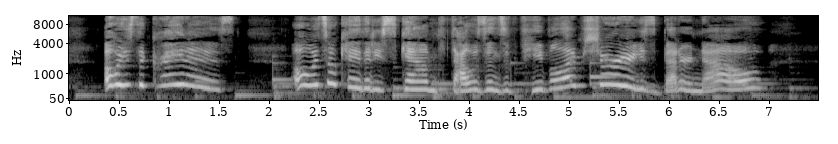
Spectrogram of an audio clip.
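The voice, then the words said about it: Mocking delusional girl voice. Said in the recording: “I can't do a Russian accent, but I can do a delusional girl accent”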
